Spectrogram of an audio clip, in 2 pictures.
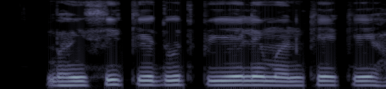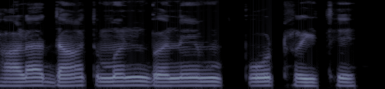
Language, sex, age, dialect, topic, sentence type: Chhattisgarhi, male, 18-24, Western/Budati/Khatahi, agriculture, statement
